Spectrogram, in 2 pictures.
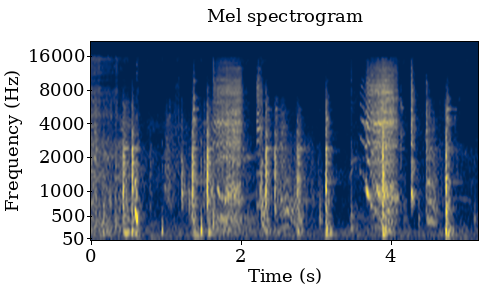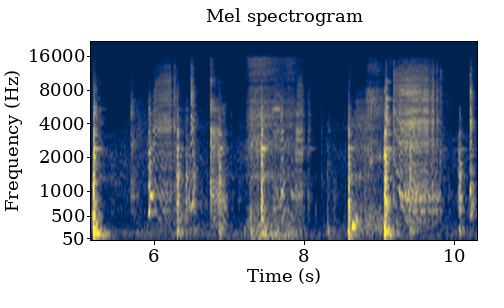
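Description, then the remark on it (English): A person makes a rapid, uneven string of squeaks and clicky chirps with their voice, some rising and falling in pitch, imitating whale calls for about ten seconds with no talking. “Just make a bunch of squeaks.”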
